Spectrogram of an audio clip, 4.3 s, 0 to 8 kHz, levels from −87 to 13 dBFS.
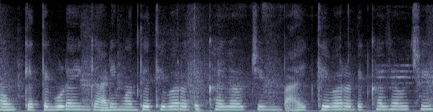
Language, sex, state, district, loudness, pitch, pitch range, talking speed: Odia, female, Odisha, Sambalpur, -16 LUFS, 210 Hz, 205-215 Hz, 140 wpm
